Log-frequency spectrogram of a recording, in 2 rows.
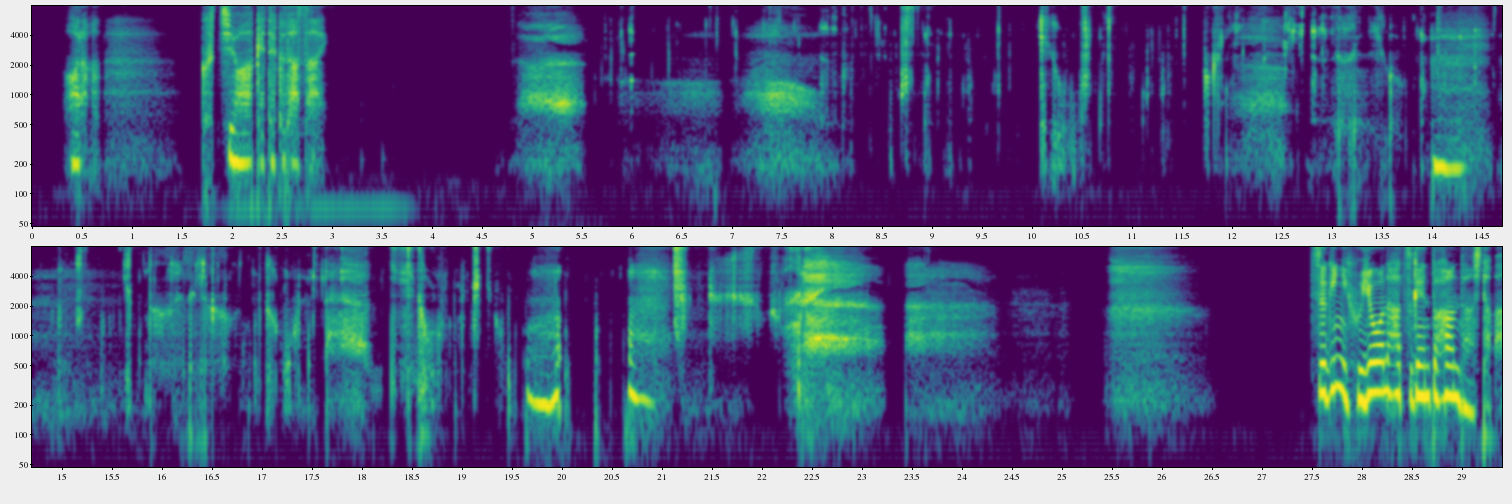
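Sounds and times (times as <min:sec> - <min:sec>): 
speech: 0:00.4 - 0:00.8, 0:01.9 - 0:03.0, 0:27.6 - 0:29.3
soft gasps: 0:00.6 - 0:01.5, 0:06.2 - 0:07.9, 0:14.0 - 0:16.1, 0:20.6 - 0:21.3, 0:22.4 - 0:26.5
wet kissing sounds in an intimate saliva-exchange roleplay: 0:21.1 - 0:22.4.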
